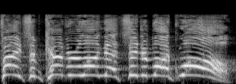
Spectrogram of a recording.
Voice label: US order cover wall cinderblock, battlechatter, english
